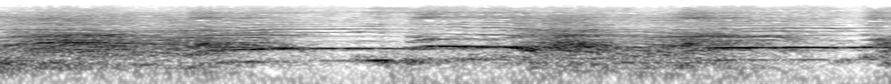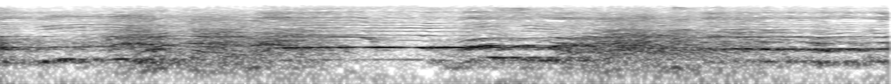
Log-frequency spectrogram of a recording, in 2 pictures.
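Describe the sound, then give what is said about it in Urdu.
A crowd chants the takbir slogan in unison in response to a call, loud massed voices rising and falling in repeated waves of chanting. “تو پہلے میرے نال مل کے انہاں دا استغفار نعرے دی صورت کرو. نعرہ تکبیر”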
